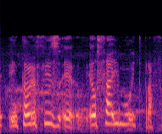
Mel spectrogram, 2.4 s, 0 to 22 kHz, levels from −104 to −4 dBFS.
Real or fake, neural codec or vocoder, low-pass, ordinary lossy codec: fake; vocoder, 22.05 kHz, 80 mel bands, HiFi-GAN; 7.2 kHz; none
